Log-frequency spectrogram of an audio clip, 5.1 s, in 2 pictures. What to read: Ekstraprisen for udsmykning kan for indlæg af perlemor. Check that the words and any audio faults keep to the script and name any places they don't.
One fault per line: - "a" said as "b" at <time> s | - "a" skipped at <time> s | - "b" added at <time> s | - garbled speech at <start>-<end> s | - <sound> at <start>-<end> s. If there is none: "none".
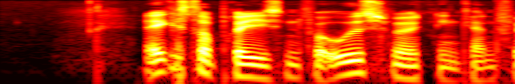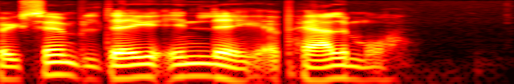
- "eksempel dække" added at 2.6 s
